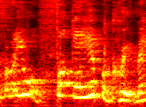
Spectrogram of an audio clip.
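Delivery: high-pitched indignant accusation; acted angry outburst, pitched high. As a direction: throw the accusation out with voice way up. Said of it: "Man, lower your voice".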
